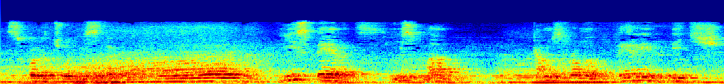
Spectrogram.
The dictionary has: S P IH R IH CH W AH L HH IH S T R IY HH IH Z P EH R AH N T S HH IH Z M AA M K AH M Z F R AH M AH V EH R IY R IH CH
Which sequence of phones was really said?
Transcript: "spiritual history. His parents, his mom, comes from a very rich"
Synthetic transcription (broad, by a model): S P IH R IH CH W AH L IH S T IY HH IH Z B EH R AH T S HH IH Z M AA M K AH M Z F R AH M AH V EH R IY R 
